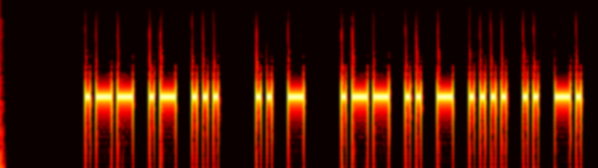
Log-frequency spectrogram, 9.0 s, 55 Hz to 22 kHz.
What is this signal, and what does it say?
Morse code, heard as a keyed tone, about 15 wpm, 700 Hz. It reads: WAS IT WITHIN
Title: Sentences from Top 1000 Words - Review Part 4 - 15wpm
